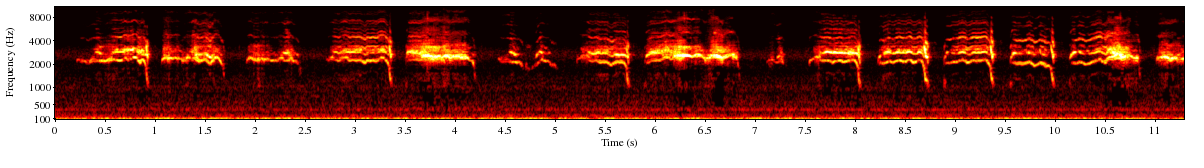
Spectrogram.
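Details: Peregrine falcon youngster at the Jersey City nest on 24 June 2017, loudly welcoming the mother with breakfast; dense series of raspy, buzzy screams, short and long, packed closely with brief gaps.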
